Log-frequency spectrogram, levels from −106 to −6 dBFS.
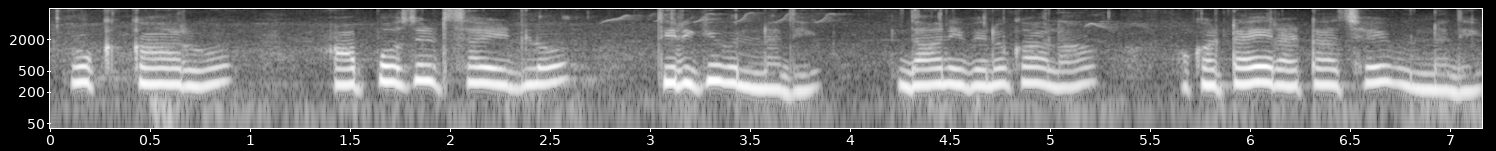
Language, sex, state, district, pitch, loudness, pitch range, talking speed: Telugu, female, Telangana, Mahabubabad, 285 Hz, -16 LUFS, 270-305 Hz, 100 wpm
